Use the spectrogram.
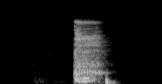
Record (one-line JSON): {"cough_length": "1.6 s", "cough_amplitude": 32766, "cough_signal_mean_std_ratio": 0.35, "survey_phase": "beta (2021-08-13 to 2022-03-07)", "age": "45-64", "gender": "Male", "wearing_mask": "No", "symptom_none": true, "smoker_status": "Never smoked", "respiratory_condition_asthma": false, "respiratory_condition_other": false, "recruitment_source": "REACT", "submission_delay": "2 days", "covid_test_result": "Negative", "covid_test_method": "RT-qPCR", "influenza_a_test_result": "Negative", "influenza_b_test_result": "Negative"}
